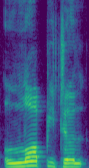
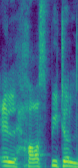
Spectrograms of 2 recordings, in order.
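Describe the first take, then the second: First: It is said as 'lopital', without an s. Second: It is said as 'el hospital', with an s. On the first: The speaker calls it right. "बल्कि इसको पढ़ा जाता है लॉपिटल" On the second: The speaker calls it wrong. "ये एल हॉस्पिटल नहीं पढ़ा जाता"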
